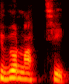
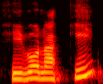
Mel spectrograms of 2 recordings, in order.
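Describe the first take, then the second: First: The consonant before the last vowel is a 'ch'. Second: The consonant before the last vowel is a 'k'. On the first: "দুটাই উচ্চারণ হয়" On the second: "দুটাই উচ্চারণ হয়"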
